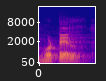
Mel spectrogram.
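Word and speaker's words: hotel: তোমরা দেখো, এখানে আমরা একটা ওয়ার্ড পেয়েছি হোটেল। এইচ আছে না শুরুতে? দেখো তো, অবশ্যই এইচ আছে। এইচের উচ্চারণ কিন্তু হয়ের মতো হয়েছে।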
